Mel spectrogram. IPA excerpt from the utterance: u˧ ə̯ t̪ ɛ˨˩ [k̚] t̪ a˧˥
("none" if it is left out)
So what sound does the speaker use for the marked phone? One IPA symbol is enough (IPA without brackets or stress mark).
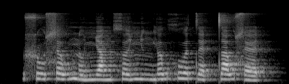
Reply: t̚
